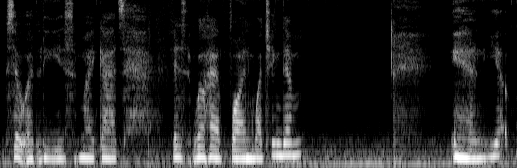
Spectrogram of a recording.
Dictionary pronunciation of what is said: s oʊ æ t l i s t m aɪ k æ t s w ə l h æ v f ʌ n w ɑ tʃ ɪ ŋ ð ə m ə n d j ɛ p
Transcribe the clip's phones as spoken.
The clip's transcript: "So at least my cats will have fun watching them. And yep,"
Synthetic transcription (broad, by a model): s oʊ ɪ t l i s t m aɪ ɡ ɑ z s w ə l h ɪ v f ʌ n w ɑ tʃ ɪ ŋ ð ə m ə n j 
